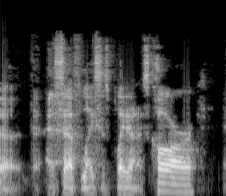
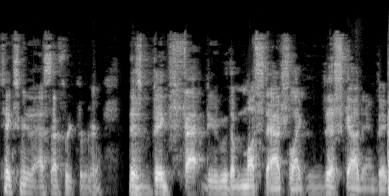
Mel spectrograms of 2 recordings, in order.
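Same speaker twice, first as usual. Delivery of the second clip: ordinary delivery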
